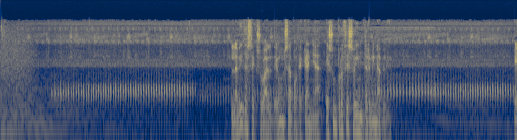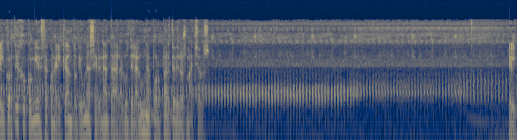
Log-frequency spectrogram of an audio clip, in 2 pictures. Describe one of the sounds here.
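A toad gives a long, steady trilling call.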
